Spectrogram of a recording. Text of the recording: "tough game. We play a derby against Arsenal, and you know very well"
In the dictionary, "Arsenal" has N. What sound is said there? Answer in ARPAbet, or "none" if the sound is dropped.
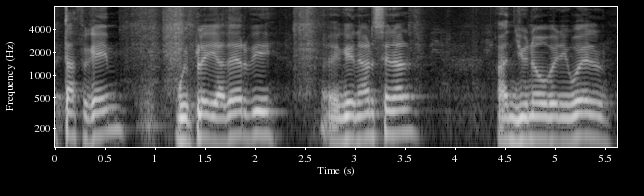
N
